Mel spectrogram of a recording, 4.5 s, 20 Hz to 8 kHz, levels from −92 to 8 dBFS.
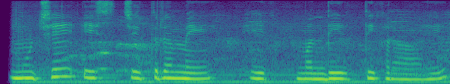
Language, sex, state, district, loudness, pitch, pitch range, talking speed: Hindi, female, Madhya Pradesh, Dhar, -14 LUFS, 210 Hz, 185-230 Hz, 120 wpm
